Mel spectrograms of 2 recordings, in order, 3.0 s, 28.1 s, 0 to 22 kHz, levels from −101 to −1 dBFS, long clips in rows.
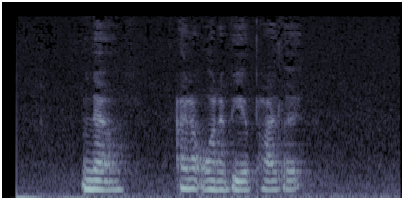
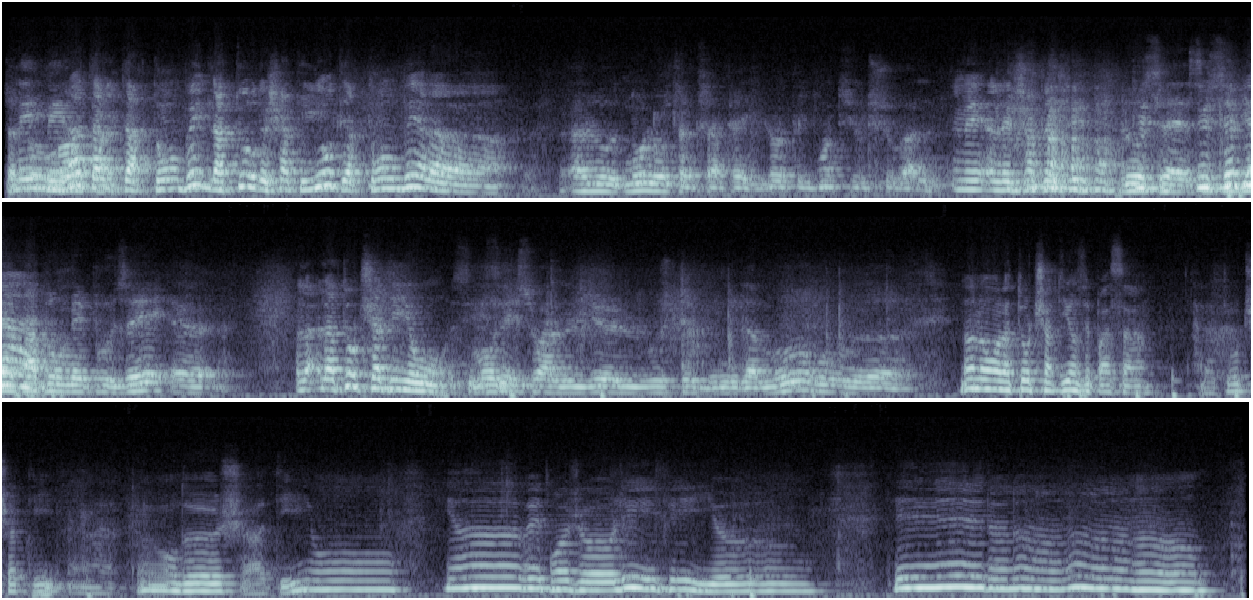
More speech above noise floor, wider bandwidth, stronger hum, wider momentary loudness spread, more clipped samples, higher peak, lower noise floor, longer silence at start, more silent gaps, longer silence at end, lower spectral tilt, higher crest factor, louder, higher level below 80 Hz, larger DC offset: second, 21 dB vs 27 dB; first, 16 kHz vs 5.8 kHz; neither; first, 21 LU vs 15 LU; neither; second, -24 dBFS vs -2 dBFS; first, -58 dBFS vs -49 dBFS; about the same, 0.1 s vs 0.05 s; neither; about the same, 0 s vs 0.05 s; second, -7.5 dB/octave vs -10 dB/octave; about the same, 16 dB vs 20 dB; second, -39 LUFS vs -22 LUFS; second, -60 dBFS vs -46 dBFS; neither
